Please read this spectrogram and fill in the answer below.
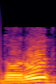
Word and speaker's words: درود: کیا جائے گا وہ درود کیا جائے گا، دال کے اوپر پیش ہے، دال کے اوپر زبر نہیں ہے۔ اچھا، اب درود کے لفظی معنی کیا ہیں؟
